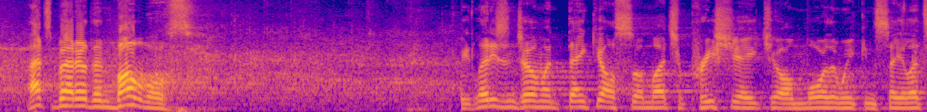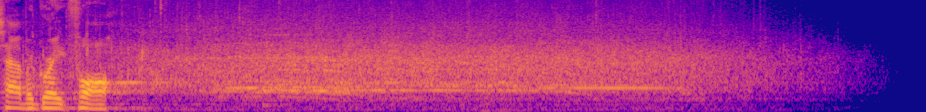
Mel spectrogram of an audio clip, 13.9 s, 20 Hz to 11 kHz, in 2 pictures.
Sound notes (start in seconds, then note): 0.0 audience applauding and cheering; 7.6 audience applauding and cheering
